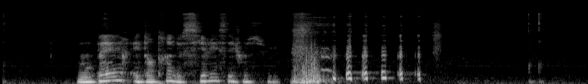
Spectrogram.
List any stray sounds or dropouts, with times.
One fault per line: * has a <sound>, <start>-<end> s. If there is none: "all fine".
* has a laugh, 2.9-4.4 s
